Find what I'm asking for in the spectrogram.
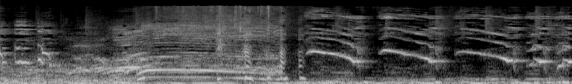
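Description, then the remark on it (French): A person at a seagull-cry competition imitates a seagull before a jury, first with drawn-out wailing calls, then a quick series of four sharp, falling squawks, loud over a steady murmur of background noise. “Chaque participant, déguisé en mouette ou non, doit faire leur plus beau cri devant un jury.”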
